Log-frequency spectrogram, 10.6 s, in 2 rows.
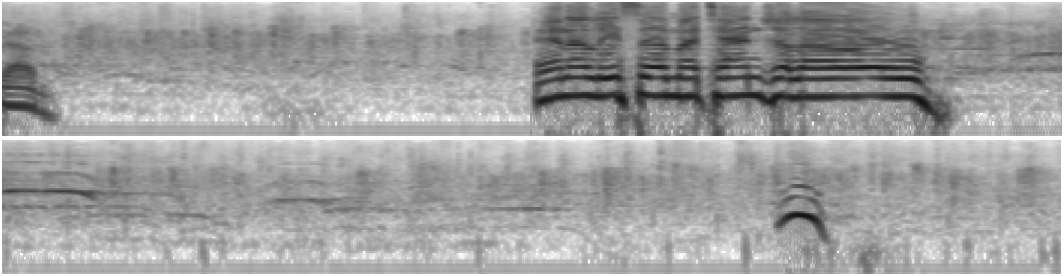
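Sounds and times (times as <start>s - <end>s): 
speech: 0.0s - 0.4s, 2.6s - 4.8s
audience applause: 0.0s - 10.5s.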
